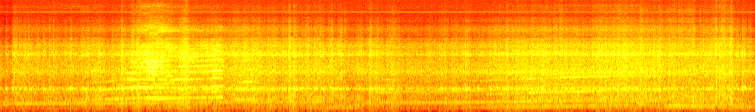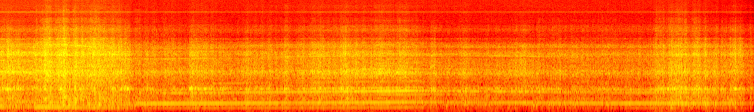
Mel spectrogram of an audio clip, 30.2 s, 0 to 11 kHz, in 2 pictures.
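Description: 2014 Yamaha MT-09's inline-three engine running steadily under way, under wind and road noise. About three seconds in the engine pitch briefly rises, and after about eighteen seconds the sound eases to a lower, quieter cruise.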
